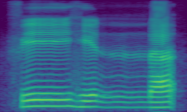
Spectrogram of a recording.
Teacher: alirkan nafas ketika melafalkan huruf fa, karena fa salah satu sifatnya adalah sifat hamas, mengalirnya nafas. Kesalahan yang terjadi menggantinya dengan huruf p, misalkan fihinna.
